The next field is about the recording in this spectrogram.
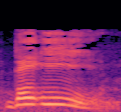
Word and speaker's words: dei: dei. Some of the scholars and preachers pronounce it differently, but that's the way that I pronounce it.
